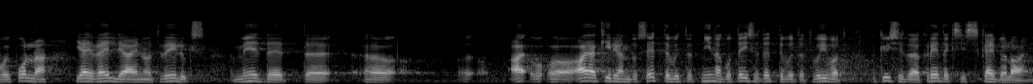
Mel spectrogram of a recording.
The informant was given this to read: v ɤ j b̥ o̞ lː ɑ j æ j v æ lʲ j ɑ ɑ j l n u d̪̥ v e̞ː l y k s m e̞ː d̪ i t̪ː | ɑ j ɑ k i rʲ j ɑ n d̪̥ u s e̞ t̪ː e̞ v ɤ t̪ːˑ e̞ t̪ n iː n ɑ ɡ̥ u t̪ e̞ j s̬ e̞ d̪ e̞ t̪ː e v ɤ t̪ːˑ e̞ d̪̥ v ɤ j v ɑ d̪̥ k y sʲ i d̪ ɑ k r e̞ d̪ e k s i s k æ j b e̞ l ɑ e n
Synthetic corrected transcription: v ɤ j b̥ o̞ lː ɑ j æ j v æ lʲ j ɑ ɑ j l n u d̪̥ v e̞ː l y k s m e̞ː d̪ e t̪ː | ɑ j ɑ k i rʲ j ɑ n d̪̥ u s e̞ t̪ː e̞ v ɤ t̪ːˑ e̞ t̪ n iː n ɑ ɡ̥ u t̪ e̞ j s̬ e̞ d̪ e̞ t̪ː e v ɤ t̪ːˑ e̞ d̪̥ v ɤ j v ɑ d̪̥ k y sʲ i d̪ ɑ k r e̞ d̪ e k s i s k æ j b e̞ l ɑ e n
